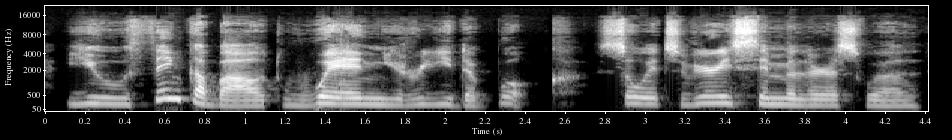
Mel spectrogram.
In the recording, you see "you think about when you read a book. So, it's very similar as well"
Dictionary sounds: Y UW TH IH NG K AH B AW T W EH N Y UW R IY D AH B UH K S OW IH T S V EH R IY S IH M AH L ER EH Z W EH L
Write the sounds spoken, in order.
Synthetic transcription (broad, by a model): Y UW TH IH NG K AH B AW T W EH N Y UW R IY D AH B UH K S OW IH T S V EH R IY S IH M AH L ER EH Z W EH L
